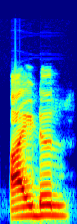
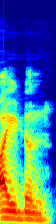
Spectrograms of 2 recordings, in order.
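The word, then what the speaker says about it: idle: देखो तीन वर्ड्स हैं आइडल आइडियल और आइडल पहले और तीसरे को आइडल ही बोलते हैं स्पेलिंग चाहे कोई भी हो देखो आई डी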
